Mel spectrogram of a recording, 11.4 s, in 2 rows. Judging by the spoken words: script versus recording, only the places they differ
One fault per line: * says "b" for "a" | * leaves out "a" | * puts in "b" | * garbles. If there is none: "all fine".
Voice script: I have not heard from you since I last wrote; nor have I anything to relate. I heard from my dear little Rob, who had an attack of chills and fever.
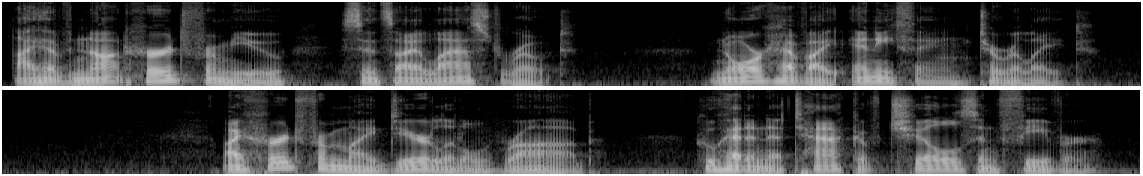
all fine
